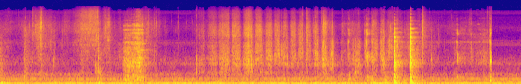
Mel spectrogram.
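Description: A knife sawing back and forth through a toasted tortilla wrap on a ceramic plate, a rapid crisp crackling. Two sharp knocks follow about eight seconds in, with a steady low hum underneath.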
